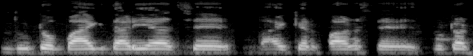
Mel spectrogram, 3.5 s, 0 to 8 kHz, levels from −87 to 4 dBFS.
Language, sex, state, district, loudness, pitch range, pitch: Bengali, male, West Bengal, Jhargram, -22 LUFS, 135-160 Hz, 140 Hz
